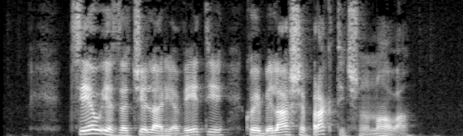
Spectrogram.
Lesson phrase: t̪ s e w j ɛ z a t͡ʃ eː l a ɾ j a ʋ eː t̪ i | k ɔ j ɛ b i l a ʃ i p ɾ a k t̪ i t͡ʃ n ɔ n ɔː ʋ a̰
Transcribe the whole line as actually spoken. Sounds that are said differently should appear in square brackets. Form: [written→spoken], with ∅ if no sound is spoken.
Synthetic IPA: t̪ s e w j ɛ z a t͡ʃ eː l a ɾ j a ʋ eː t̪ i | k ɔ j ɛ b i l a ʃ [i→ɛ] p ɾ a k t̪ i t͡ʃ n ɔ n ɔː ʋ a̰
